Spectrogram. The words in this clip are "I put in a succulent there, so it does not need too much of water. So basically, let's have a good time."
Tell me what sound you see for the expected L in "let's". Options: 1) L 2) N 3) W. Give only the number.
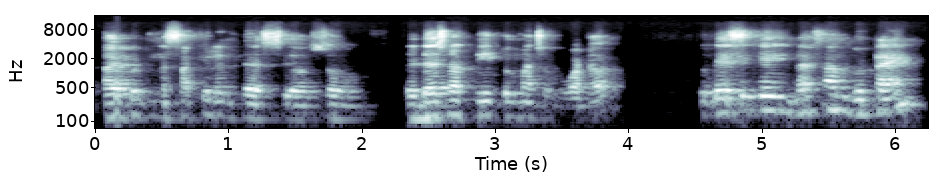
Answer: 2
